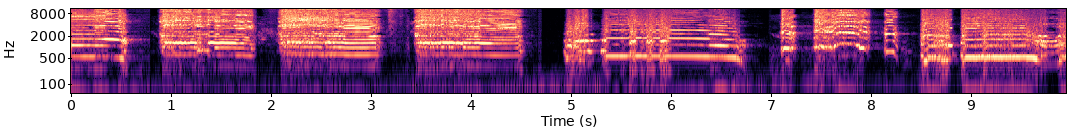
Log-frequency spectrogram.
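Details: Several roosters of heritage breeds crowing in turn, long harmonic-rich crows with a rising start and drawn-out level tail, some calls overlapping, short gaps between crows.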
